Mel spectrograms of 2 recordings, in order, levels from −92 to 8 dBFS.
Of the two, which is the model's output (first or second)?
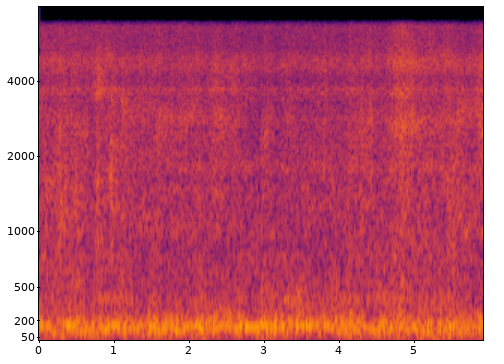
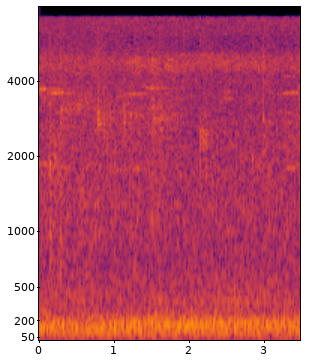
first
